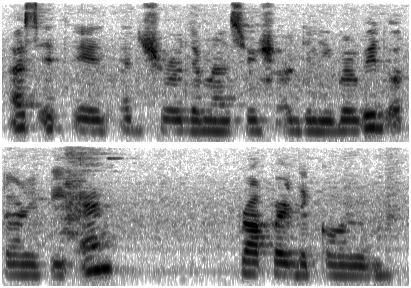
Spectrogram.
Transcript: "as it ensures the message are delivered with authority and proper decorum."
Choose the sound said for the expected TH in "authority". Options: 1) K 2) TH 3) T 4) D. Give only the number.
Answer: 3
